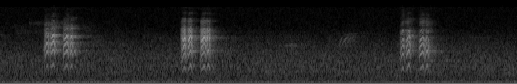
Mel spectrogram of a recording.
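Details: Acorn woodpecker, western North America, calling in three spaced bursts, each a pair of rough, buzzy notes, the last one softer, with a low hiss throughout.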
